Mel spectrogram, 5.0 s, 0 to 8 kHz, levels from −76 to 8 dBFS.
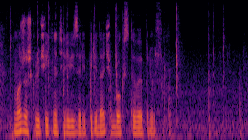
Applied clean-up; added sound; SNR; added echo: none; none; none; none.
